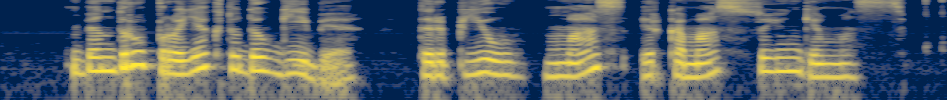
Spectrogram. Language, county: Lithuanian, Vilnius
